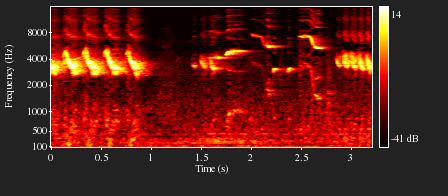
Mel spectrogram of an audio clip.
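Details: Greenfinch song with the female incubating: a rapid series of five repeated descending chirps, then thinner whistled notes and a final buzzy phrase.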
